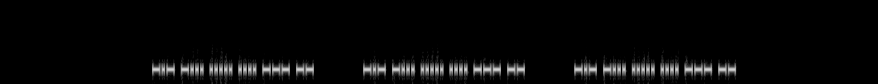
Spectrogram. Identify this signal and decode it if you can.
Morse code, heard as a keyed tone, about 53 wpm, 700 Hz. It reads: KB5HOM KB5HOM KB5HOM
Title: USA Call Signs - 6 Characters - Repeated 3x - 50wpm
